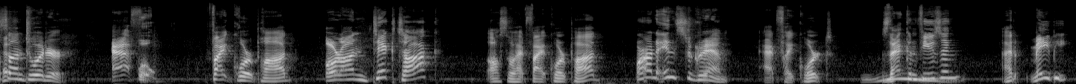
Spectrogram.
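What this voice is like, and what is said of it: Pro wrestler voice morphing into Kermit. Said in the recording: “I shouldn't do that voice... From like a pro wrestler to Kermit the Frog... Morphed... I slowly became myself. I like deflated.”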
